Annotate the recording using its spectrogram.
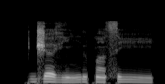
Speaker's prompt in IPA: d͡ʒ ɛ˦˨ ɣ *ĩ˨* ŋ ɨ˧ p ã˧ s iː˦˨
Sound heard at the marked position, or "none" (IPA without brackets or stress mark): ĩ˨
